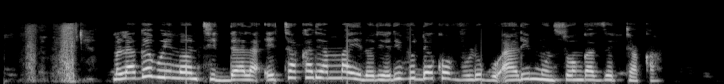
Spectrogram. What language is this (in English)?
Ganda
